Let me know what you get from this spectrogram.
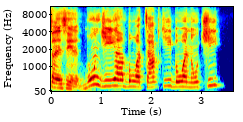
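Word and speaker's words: noite: especial y es que la t en el portugués de Brasil se pronuncia como que fuese una CH. Esto que ven acá, este es el fonema de la ch. Entonces suena como chi. C chi chi.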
